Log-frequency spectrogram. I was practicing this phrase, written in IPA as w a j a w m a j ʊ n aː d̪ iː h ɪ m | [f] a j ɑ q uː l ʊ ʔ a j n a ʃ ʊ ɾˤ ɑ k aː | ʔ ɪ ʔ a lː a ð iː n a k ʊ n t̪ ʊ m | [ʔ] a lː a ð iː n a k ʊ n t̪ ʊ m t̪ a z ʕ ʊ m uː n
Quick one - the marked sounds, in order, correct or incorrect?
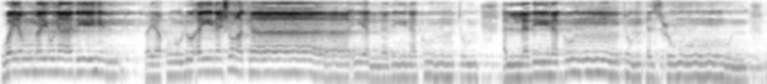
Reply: correct, correct

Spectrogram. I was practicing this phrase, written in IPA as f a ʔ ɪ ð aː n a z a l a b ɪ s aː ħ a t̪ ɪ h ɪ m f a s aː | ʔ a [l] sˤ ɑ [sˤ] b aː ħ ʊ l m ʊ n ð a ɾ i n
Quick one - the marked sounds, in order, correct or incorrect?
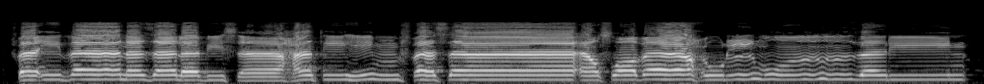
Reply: incorrect: none, incorrect: none

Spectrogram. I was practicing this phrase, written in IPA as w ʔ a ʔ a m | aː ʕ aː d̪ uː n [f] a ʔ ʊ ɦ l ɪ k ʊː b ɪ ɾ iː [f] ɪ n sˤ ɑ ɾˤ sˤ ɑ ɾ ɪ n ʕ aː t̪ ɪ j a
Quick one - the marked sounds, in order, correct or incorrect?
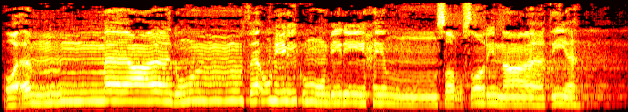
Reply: correct, incorrect: ħ

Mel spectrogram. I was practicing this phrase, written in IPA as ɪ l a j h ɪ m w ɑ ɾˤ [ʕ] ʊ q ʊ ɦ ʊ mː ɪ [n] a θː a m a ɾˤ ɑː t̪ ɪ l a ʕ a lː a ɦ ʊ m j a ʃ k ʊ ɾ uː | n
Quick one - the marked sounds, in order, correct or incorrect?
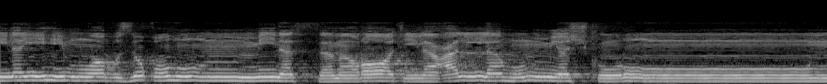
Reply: incorrect: z, correct

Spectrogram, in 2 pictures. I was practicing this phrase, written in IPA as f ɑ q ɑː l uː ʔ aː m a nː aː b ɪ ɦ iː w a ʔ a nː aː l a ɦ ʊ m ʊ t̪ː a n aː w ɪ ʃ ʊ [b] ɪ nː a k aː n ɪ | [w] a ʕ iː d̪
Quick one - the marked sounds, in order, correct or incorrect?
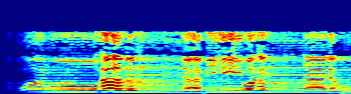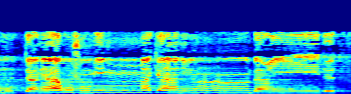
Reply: incorrect: m, incorrect: b

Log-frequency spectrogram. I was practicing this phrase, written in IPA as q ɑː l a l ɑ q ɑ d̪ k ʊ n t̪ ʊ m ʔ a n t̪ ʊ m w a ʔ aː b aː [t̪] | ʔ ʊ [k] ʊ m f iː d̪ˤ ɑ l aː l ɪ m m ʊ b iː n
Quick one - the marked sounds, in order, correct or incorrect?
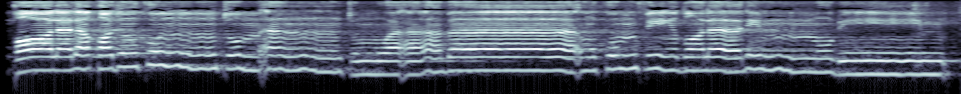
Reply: incorrect: none, correct

